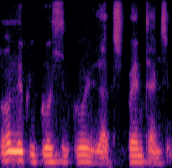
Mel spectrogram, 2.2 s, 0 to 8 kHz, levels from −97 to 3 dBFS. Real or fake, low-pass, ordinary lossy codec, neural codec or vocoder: fake; none; none; codec, 16 kHz, 2 kbps, FunCodec, trained on Chinese and English, 25 frames a second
